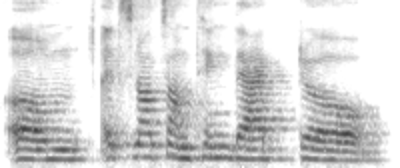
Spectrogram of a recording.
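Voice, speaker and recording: A woman with an Indian accent interviewing at length, phrasing her questions in a wordy, halting, reflective way. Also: lowish voice, fairly even intonation. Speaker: interviewer, host. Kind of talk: conversational long-form music interview. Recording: echoey, roomy sound.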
